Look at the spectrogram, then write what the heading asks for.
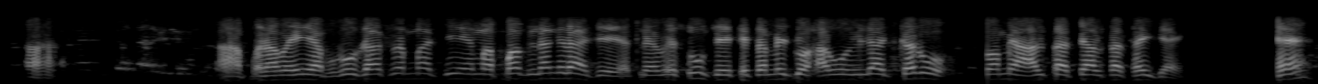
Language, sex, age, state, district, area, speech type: Gujarati, male, 60+, Gujarat, Rajkot, urban, conversation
